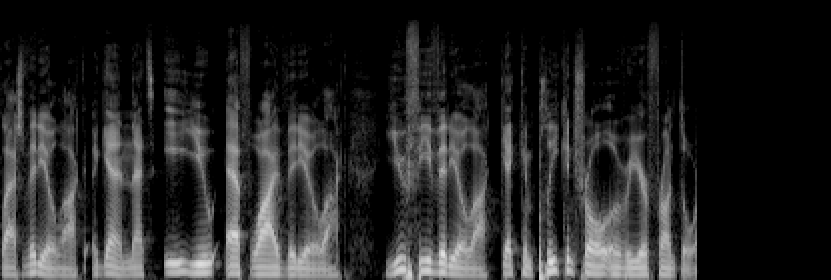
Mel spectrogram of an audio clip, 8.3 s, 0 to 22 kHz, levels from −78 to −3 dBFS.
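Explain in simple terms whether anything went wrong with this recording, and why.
The speech has a cut-off end: at 6.95 s, right after "control over your front", the audio stops mid-sound and drops straight into digital silence with no natural fade. The final stretch of audio was never written to the file, so the recording ends abruptly.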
